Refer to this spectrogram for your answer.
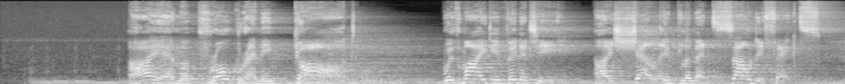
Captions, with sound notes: [Booming voice] I am a programming God! With my divinity I shall implement sound effects.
